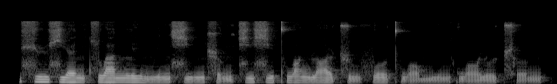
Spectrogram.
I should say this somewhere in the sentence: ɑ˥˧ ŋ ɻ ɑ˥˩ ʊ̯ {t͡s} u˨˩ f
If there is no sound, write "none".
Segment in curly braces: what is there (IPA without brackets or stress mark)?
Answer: ʈ͡ʂ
